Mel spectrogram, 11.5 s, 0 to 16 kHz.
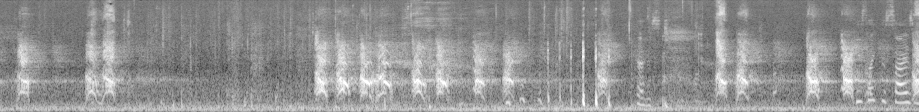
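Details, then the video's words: Small eight-month-old toy Australian Shepherd barking while herding a large Peruvian horse: clusters of quick yapping barks, with faint speech and a few sharp knocks between the bursts. "Six pound toy Australian Shepherd "herding" an 800 pound Peruvian Horse!"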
